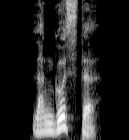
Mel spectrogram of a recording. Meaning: rock lobster, spiny lobster (crustacean of the family Palinuridae)
- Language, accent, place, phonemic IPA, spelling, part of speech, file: German, Germany, Berlin, /laŋˈɡustə/, Languste, noun, De-Languste.ogg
